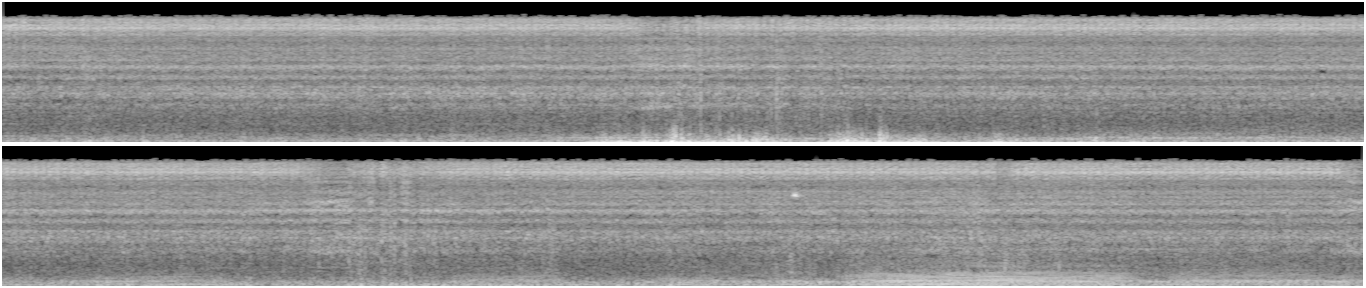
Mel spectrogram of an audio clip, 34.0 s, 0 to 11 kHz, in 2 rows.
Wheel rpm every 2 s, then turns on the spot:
110, 120, 110, 110, 110, 120, 120, 110, 110, 120, 120, 110, 110, 110, 110, 110, 110.
none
